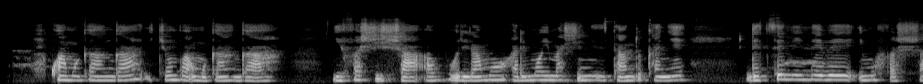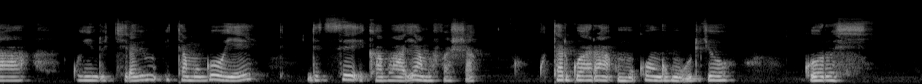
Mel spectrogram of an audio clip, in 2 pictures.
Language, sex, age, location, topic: Kinyarwanda, female, 36-49, Kigali, health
